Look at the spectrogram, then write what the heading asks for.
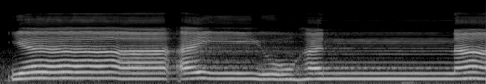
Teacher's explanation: ya ditekan kemudian ditahan dulu, baru dilepaskan suaranya ke dalam na ya. Kemudian na dipanjangkan bacaannya karena di sini ada alif sebelumnya berharakat fathah. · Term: gunnah musyaddadah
